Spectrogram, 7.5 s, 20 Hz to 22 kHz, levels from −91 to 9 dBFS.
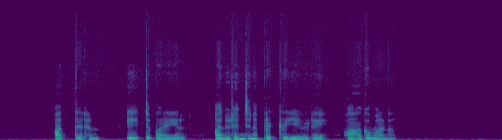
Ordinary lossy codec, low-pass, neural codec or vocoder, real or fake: Opus, 32 kbps; 19.8 kHz; vocoder, 48 kHz, 128 mel bands, Vocos; fake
